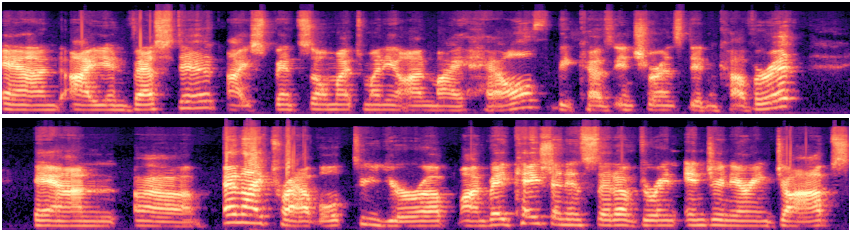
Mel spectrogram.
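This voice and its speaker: With a bright, sharp tone, a woman speaks at a fairly low pitch and a fairly slow pace, her pitch varying in an ordinary way. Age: 70s. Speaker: YouTube creator, interview guest. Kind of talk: casual interview chat. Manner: animated.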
